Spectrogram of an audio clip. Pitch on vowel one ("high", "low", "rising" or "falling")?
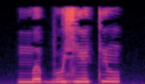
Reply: rising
